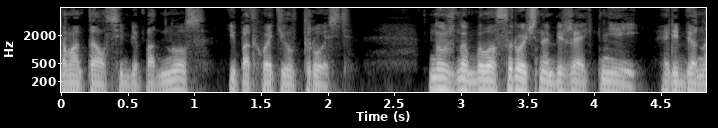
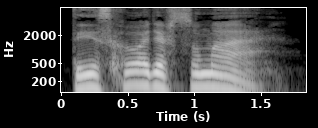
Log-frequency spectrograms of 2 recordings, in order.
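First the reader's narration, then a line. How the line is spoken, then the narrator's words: Purring inner voice. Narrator (Russian): Чеширским котом промурлыкал его собственный голос, поднявшись из глубин сознания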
